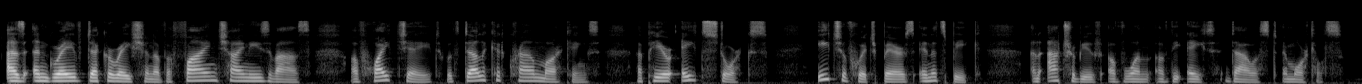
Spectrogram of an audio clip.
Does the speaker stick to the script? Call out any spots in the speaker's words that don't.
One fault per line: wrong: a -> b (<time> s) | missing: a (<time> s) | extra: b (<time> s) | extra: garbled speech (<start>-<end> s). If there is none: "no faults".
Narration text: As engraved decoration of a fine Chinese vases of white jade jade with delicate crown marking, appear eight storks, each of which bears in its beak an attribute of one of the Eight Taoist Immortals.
wrong: vases -> vase (2.7 s)
missing: jade (4.4 s)
wrong: marking -> markings (5.4 s)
